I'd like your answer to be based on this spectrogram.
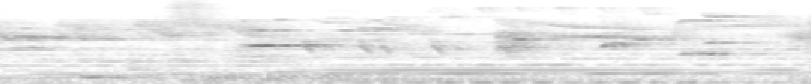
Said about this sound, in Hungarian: Na most ezek a hangok, ezek a madárhangok, amit közben hallunk, ezek az új-zélandi esőerdőnek a hangjai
